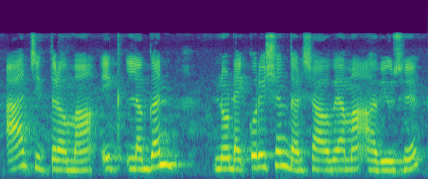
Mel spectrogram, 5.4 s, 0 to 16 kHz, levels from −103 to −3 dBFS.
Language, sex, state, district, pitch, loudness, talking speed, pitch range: Gujarati, female, Gujarat, Valsad, 215 Hz, -15 LUFS, 100 wpm, 200-255 Hz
